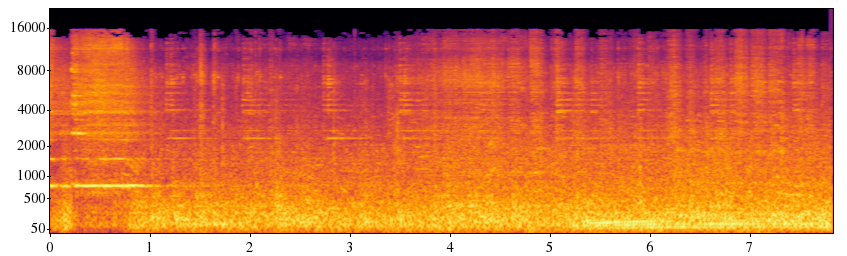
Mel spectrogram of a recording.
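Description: Amusement-park train rolling along its track, heard from an open passenger car: a steady rumble with the wheels clicking over the rails. A brief high tone sounds at the very start, and a steady low hum joins about five seconds in.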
